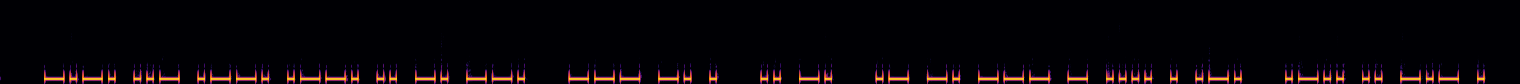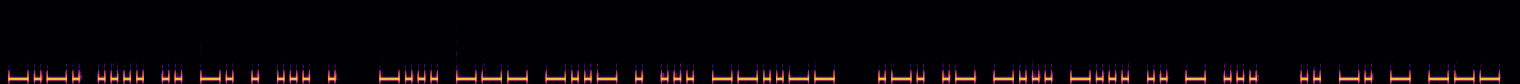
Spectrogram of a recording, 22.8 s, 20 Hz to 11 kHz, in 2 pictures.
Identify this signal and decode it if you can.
Morse code, heard as a keyed tone, about 25 wpm, 700 Hz. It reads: CUPPING ONE IN ANOTHER LIKE CHINESE BOXES, RABBITS INTO
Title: A Sound Of Thunder 25wpm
